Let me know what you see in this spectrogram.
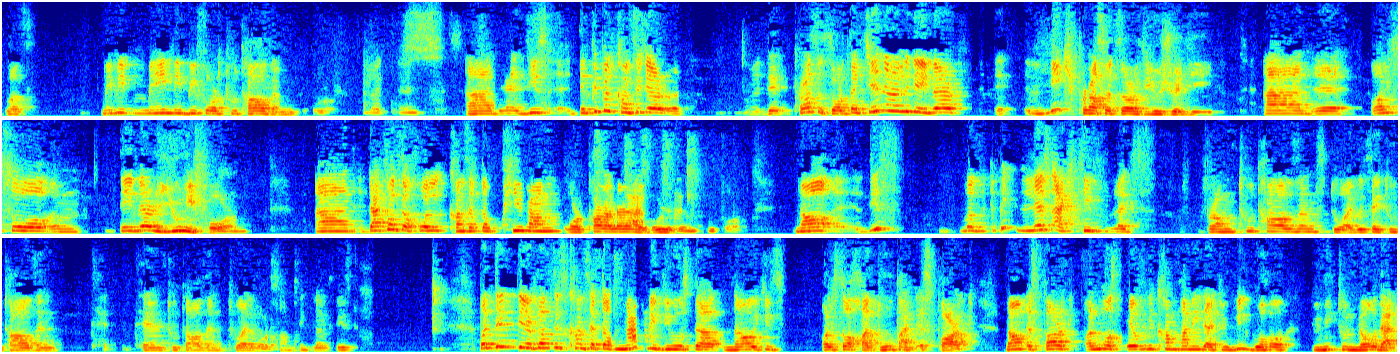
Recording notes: This is an Instagram Live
